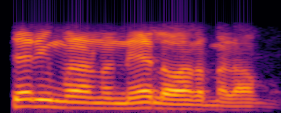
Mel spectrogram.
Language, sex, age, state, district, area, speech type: Tamil, male, 30-45, Tamil Nadu, Kallakurichi, rural, conversation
